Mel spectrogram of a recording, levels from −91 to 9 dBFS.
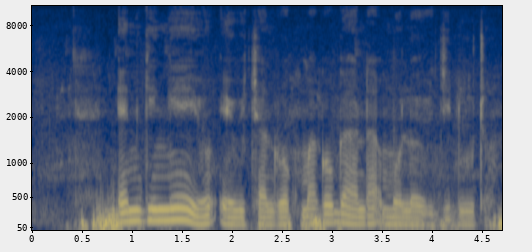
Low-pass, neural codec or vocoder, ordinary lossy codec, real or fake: none; none; none; real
